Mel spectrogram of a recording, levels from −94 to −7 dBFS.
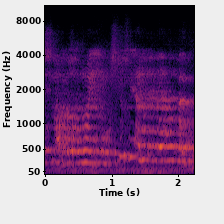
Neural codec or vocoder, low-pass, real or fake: codec, 24 kHz, 1.2 kbps, DualCodec; 9.9 kHz; fake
